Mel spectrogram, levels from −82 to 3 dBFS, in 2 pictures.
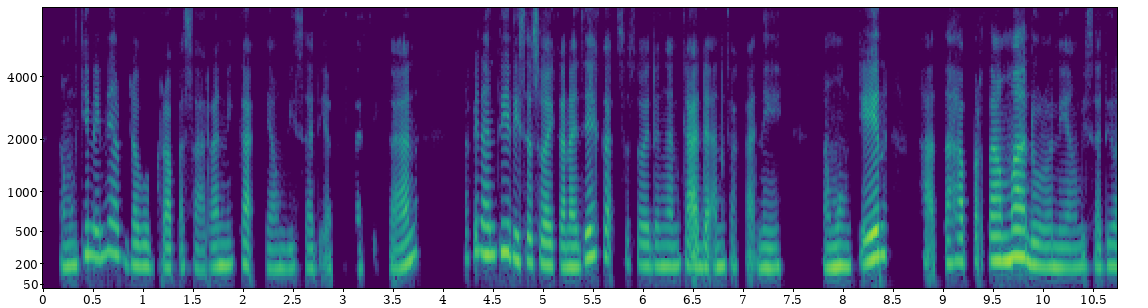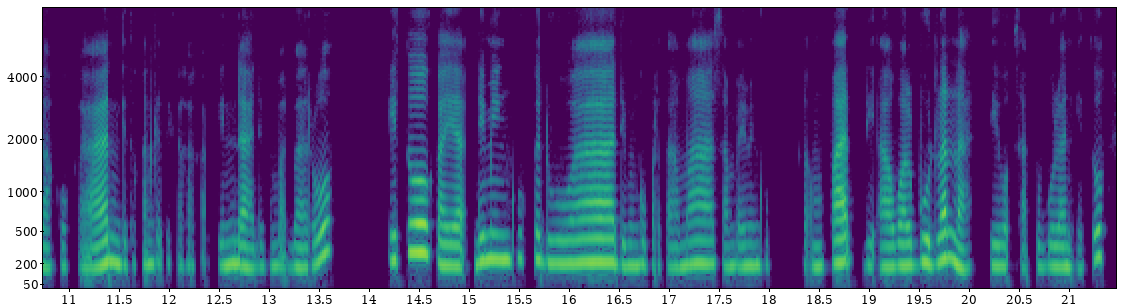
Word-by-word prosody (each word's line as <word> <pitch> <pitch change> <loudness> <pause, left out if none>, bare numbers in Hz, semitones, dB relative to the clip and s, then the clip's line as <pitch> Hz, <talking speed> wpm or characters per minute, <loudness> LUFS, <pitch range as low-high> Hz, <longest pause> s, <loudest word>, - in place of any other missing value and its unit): Nah 175 - -8
mungkin 205 +9 -2
ini 275 +2 -3
ada 190 -4 -5
beberapa 170 -2 -5
saran 175 +2 -5
nih 190 - -4 0.2
Kak - - -17
yang 165 0 -8
bisa 165 0 -10
diaplikasikan. 170 +6 -7 0.5
Tapi 240 - -11
nanti 280 +1 +3
disesuaikan 200 -6 0
aja 175 +3 0
ya - - -2
Kak 250 - -5
sesuai 195 -3 -7
dengan 180 0 -4
keadaan 175 -2 0
Kakak 180 -1 -9
nih. 170 +1 -3 0.4
Nah 170 - -1
mungkin 210 +9 +5 0.3
ha - - -8
tahap 215 +1 -3
pertama 225 +4 +6
dulu 185 -6 +1
nih 170 -1 -2
yang 170 - -6
bisa 175 -1 -10
dilakukan 180 +3 -1
gitu 190 0 -11
kan 195 +1 -5
ketika 200 -1 -13
Kakak 185 -1 -17
pindah 185 -2 +1
di 175 - -11
tempat 180 +1 -9
baru, 180 +9 0 0.6
itu 290 +6 +6
kayak 180 -4 +1
di 215 +3 +2
minggu 235 0 +2
ke-2, 210 -1 +4
di 195 - -6
minggu 185 +1 -3
pertama, 185 +2 -2
sampai 180 -2 -6
minggu 185 +1 -3 0.3
ke-4 205 +6 +1
di 185 - -9
awal 175 +1 +1
bulanlah 205 -2 +3 0.2
di 180 -1 -3
u 180 - -3
1 - - -15
bulan 175 -1 -2
itu 225 +10 -3
185 Hz, 165 wpm, -22 LUFS, 175-210 Hz, 0.6 s, pertama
